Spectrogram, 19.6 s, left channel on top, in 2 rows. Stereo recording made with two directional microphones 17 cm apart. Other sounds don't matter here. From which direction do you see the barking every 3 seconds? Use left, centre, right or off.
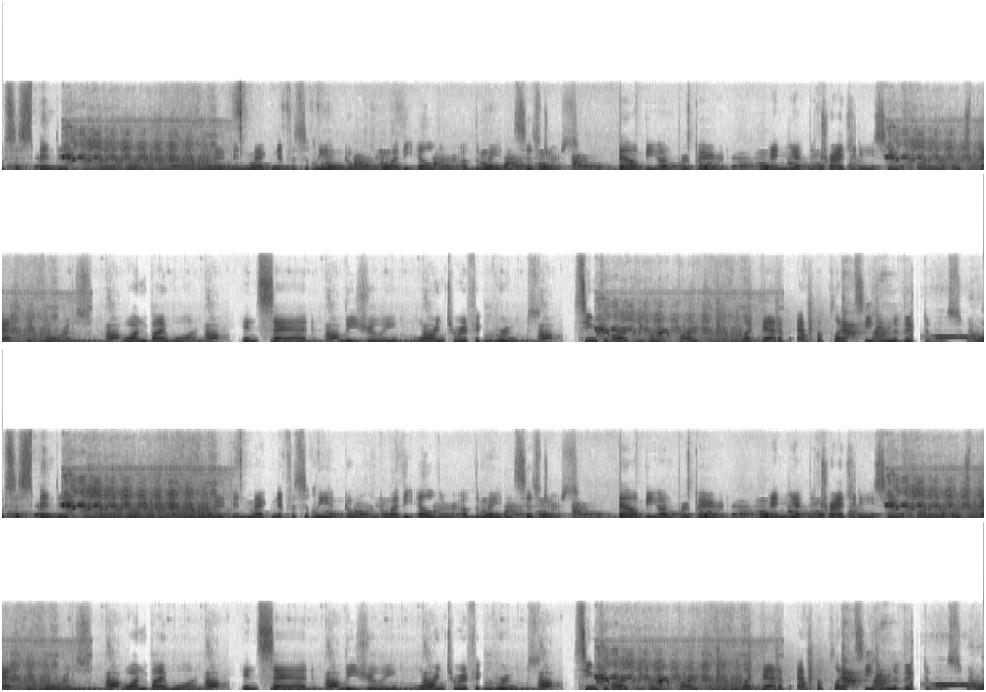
left, left, centre, right, right, right, right.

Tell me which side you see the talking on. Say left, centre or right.
centre.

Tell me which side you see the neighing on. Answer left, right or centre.
right.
